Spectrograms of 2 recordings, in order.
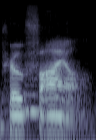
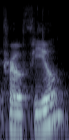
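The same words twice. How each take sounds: First: The last syllable sounds like 'file'. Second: The last syllable sounds like 'pil'. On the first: The speaker calls it right. "I just want to correct the pronunciation" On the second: The speaker calls it wrong. "they said profile ... I think you're speaking Korean like the pil"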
